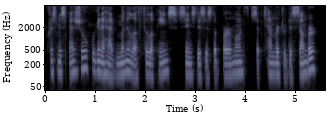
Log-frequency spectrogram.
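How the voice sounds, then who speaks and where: A teenage male video creator giving a casual, unscripted preview, talking in a halting, repetitive way as he lists things. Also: fairly low pitch, warm tone. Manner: halting, repetitive, listing place names.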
